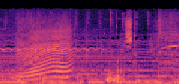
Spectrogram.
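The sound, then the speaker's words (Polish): A single drawn-out, loud moo from an inflatable toy cow that moos when a button is pressed, with a wavering, rising-then-falling pitch, followed by a brief rustle and some quieter background sound. “Mucząca krowa.”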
